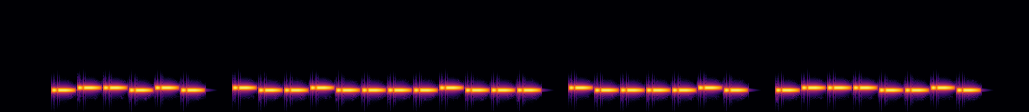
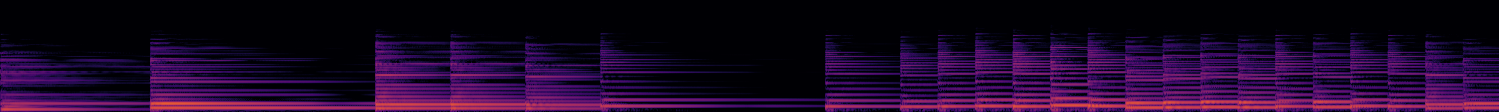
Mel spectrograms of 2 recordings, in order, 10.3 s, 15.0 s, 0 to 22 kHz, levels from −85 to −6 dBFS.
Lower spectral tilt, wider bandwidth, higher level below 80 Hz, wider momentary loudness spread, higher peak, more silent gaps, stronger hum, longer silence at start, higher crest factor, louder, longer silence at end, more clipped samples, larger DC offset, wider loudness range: second, 5 dB/octave vs -6.5 dB/octave; second, 1.2 kHz vs 8.6 kHz; second, under -90 dBFS vs -72 dBFS; second, 3 LU vs 14 LU; first, -10 dBFS vs -28 dBFS; first, 2.23-2.32 s, 5.60-5.68 s, 7.66-7.75 s vs none; neither; first, 0.5 s vs 0 s; second, 8 dB vs 16 dB; first, -17 LUFS vs -43 LUFS; first, 0.5 s vs 0 s; neither; neither; second, 1 LU vs 10 LU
